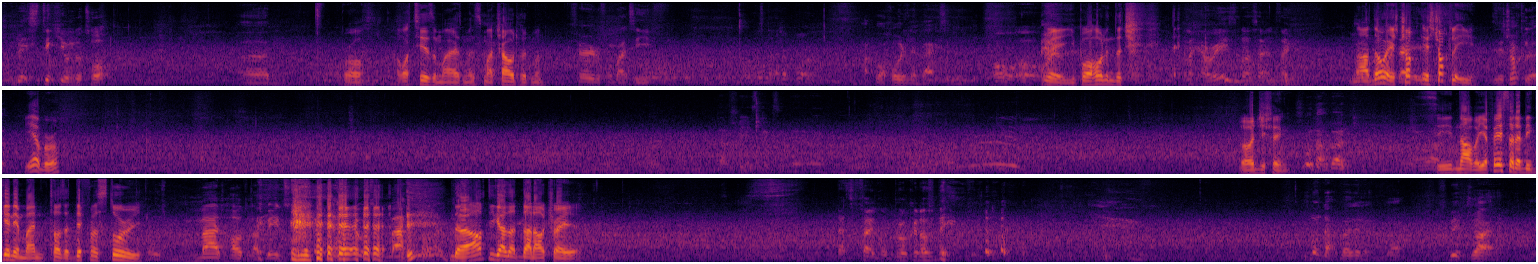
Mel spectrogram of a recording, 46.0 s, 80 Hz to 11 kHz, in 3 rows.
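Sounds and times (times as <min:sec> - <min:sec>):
low outdoor background noise: 0:00.0 - 0:46.0.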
